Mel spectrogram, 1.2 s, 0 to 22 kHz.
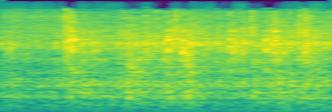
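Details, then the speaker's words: Atlas Craftsman 12 inch lathe model 101.07403, long unused and dirty, running in back gear, low pulley range, slowest speed (believed 28 RPM): even whirr with light gear chatter, no knocking or grinding; runs smoothly. "so actually uh looking at the pulley setup we're in the low range over here and we're turning as slow as we can here so that is the slowest speed on uh on the machine right there"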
